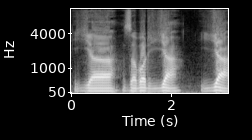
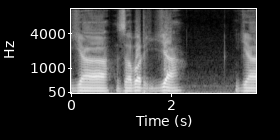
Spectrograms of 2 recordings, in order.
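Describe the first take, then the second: No difference in how they are said.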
